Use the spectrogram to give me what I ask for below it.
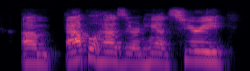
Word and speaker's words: Siri: Apple has their enhanced Siri it's it's one of the most challenging wake wordss out there it's just Siri it's not hay Series so it's two syllables there's no good hard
